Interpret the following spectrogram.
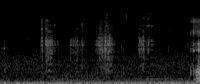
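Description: Quiet pause: faint scattered clicks and rustles over a low steady rumble.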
